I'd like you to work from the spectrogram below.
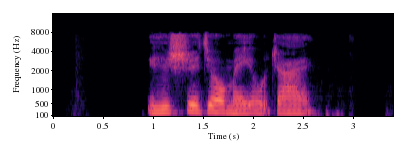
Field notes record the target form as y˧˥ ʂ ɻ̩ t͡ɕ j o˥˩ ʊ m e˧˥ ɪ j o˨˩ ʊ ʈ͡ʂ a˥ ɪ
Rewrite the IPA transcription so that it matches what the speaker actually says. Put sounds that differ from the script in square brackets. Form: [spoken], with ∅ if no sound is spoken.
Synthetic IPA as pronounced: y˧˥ ʂ ɻ̩ t͡ɕ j o˥˩ ʊ m e˧˥ ɪ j o˨˩ ʊ ʈ͡ʂ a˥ ɪ

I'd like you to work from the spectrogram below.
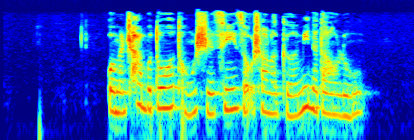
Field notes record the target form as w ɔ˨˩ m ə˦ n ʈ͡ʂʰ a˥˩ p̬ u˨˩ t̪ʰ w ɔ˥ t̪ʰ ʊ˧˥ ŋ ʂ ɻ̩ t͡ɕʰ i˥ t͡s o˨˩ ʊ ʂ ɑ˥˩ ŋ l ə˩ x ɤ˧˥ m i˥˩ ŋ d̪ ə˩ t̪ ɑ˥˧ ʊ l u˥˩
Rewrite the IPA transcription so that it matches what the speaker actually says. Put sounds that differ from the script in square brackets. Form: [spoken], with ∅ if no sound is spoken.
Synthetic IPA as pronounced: w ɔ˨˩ m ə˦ n ʈ͡ʂʰ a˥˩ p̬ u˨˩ [t̪] w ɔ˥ t̪ʰ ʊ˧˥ ŋ ʂ ɻ̩ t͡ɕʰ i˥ t͡s o˨˩ ʊ ʂ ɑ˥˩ ŋ l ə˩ [k] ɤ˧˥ m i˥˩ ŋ d̪ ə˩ t̪ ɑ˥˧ ʊ l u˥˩

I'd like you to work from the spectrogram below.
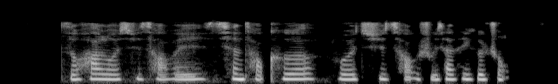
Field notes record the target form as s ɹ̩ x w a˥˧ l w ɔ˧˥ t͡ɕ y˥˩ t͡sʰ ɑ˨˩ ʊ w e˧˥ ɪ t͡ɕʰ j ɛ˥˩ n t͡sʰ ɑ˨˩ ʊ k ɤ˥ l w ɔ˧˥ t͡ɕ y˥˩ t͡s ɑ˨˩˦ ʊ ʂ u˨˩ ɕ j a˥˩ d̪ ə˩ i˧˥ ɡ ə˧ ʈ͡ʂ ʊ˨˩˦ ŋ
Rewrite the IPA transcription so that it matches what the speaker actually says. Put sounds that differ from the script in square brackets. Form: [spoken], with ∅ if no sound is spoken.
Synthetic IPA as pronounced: [t͡s] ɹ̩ x w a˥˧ l w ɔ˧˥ [t͡ɕʰ] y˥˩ t͡sʰ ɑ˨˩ ʊ w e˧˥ ɪ t͡ɕʰ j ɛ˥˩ n t͡sʰ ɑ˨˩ ʊ [kʰ] ɤ˥ l w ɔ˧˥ [t͡ɕʰ] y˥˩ [t͡sʰ] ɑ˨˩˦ ʊ ʂ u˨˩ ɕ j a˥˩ d̪ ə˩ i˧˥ ɡ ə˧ ʈ͡ʂ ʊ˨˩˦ ŋ

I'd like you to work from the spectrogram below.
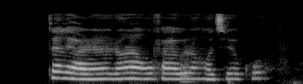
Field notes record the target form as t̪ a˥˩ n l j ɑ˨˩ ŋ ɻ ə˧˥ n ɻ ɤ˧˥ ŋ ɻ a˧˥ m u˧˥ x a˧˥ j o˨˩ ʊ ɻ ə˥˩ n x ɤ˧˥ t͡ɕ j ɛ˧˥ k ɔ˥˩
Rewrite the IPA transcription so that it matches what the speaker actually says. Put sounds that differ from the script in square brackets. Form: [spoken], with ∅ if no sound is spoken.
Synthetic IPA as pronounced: t̪ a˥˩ n l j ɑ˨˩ ŋ ɻ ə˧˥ n ɻ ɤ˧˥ ŋ ɻ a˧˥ [n] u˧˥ [f] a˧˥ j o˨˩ ʊ ɻ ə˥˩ n x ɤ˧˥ t͡ɕ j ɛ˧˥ k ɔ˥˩

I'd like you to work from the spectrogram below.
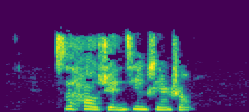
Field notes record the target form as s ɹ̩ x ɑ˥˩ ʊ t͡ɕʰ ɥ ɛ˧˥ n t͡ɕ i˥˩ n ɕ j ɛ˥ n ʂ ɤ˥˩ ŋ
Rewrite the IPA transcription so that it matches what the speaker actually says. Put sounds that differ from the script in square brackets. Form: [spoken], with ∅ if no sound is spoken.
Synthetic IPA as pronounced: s ɹ̩ x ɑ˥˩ ʊ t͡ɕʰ ɥ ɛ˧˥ n t͡ɕ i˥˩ [ŋ] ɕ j ɛ˥ n ʂ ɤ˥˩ ŋ

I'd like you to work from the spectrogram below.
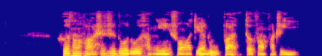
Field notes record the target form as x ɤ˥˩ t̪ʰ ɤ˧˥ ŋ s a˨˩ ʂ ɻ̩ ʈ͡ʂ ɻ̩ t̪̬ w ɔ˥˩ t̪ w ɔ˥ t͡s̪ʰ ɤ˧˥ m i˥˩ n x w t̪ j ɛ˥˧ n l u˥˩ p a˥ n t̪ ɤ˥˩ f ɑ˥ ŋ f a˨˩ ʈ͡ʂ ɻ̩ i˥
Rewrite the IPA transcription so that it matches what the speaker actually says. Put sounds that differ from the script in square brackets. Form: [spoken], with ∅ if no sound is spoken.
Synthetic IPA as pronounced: x [ɤ˧˥] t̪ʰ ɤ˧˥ ŋ [f] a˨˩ ʂ ɻ̩ ʈ͡ʂ ɻ̩ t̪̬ w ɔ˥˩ t̪ w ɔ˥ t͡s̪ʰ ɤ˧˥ [ŋ] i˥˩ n [ʂ] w t̪ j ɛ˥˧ n l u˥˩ p [a˨˩] n t̪ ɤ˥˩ f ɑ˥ ŋ f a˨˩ ʈ͡ʂ ɻ̩ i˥

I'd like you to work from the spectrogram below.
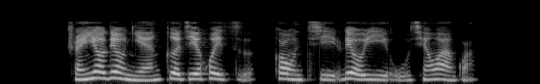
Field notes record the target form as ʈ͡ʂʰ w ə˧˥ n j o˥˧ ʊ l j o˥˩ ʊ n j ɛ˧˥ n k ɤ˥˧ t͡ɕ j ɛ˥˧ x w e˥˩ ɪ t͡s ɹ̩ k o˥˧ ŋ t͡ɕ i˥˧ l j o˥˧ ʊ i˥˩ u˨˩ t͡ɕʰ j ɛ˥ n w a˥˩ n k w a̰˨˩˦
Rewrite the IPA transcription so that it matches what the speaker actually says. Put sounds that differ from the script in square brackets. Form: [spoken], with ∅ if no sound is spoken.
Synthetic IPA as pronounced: ʈ͡ʂʰ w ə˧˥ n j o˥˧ ʊ l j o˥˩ ʊ n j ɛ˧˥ n k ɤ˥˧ t͡ɕ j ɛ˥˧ x w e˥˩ ɪ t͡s ɹ̩ k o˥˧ ŋ t͡ɕ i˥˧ l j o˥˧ ʊ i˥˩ u˨˩ t͡ɕʰ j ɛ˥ n w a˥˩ n k w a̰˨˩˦

